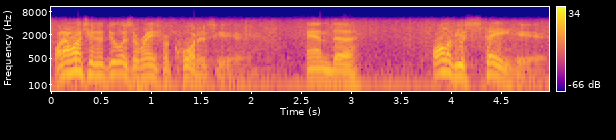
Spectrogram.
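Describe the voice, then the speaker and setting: An actor playing a brisk, hard-boiled male investigator in a 1950s radio noir drama, terse and probing. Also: mid-range voice, wildly swooping pitch. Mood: brisk, commanding. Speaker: lead detective and narrator. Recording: noisy, dull vintage radio recording.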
